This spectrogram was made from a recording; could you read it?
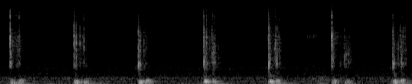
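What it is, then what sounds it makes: Plastic computer keyboard. Fingertips of both hands type on the hollow plastic keys of a black plastic Logitech full-size keyboard resting on a desk. Each key press lands as a short clack with a low, hollow thud and a bright, crisp click that dies away almost instantly. The presses come in a steady, slightly uneven rhythm, about one every two-thirds of a second, some doubling into quick pairs.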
